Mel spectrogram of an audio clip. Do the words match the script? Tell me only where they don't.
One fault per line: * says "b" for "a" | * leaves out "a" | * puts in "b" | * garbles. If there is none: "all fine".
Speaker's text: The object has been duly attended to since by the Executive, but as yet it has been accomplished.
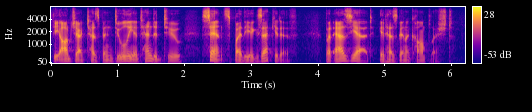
all fine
